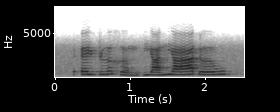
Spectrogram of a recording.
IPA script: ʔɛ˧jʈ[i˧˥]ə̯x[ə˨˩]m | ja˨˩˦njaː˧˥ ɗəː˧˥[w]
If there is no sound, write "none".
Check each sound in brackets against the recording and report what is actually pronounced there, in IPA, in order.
ɨ˧˥, ə˨˩, w

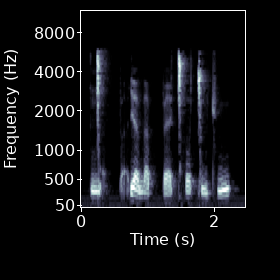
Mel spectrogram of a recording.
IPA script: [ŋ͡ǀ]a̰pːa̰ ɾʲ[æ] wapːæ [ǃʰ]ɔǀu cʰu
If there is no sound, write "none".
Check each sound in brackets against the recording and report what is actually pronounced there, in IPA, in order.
ŋ͡ǀ, a, ǀʰ

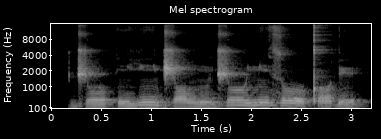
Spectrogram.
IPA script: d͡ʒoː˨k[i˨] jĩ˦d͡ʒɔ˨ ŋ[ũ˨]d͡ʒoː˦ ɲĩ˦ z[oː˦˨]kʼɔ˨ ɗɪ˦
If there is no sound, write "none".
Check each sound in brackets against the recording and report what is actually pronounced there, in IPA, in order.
ĩ˨, ũ˨, oː˦˨

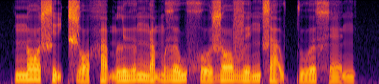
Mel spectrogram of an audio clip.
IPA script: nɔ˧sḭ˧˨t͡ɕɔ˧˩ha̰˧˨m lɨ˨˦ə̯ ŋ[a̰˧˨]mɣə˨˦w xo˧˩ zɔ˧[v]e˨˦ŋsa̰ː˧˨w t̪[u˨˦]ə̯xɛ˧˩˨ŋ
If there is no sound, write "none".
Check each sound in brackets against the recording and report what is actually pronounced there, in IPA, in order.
a̰˧˨, v, u˨˦

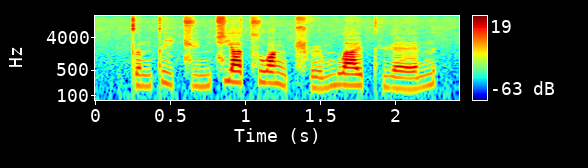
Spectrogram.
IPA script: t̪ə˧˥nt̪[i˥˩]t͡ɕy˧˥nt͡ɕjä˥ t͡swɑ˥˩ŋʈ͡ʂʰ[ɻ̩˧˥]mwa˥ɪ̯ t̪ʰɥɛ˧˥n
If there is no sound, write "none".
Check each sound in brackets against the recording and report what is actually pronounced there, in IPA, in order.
i˨˩, ɻ̩˧˥

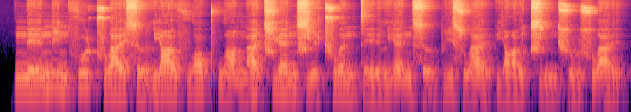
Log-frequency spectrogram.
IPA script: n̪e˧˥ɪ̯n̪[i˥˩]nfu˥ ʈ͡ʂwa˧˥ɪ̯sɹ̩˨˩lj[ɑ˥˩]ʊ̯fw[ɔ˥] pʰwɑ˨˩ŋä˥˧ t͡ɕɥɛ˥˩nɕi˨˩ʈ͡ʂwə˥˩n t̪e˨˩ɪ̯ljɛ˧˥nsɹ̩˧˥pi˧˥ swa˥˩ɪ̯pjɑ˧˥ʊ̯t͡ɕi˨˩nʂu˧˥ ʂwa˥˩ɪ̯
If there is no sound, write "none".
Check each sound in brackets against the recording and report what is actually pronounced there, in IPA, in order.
i˥˩, ɑ˥˩, ɔ˥

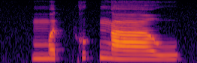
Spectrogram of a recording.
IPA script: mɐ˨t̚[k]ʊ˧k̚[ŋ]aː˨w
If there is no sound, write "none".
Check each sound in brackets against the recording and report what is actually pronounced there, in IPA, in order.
k, ŋ

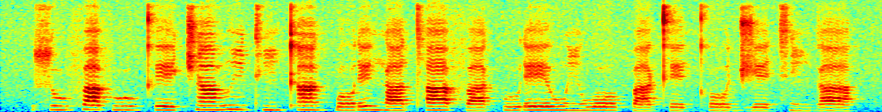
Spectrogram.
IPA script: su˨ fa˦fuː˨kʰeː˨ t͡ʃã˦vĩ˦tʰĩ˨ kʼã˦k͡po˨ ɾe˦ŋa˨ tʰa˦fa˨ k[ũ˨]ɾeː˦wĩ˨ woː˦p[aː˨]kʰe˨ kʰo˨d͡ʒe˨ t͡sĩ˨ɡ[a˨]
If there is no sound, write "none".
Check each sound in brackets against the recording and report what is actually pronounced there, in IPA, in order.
u˨, a˨, a˦˨

